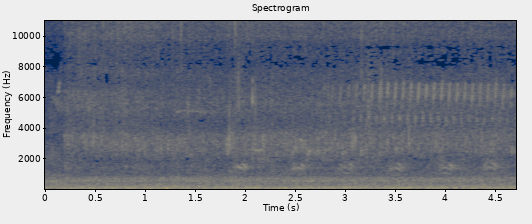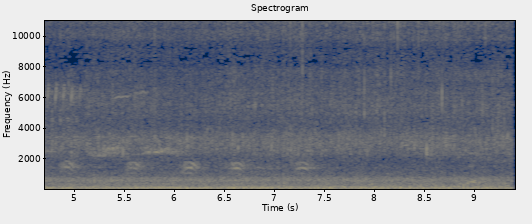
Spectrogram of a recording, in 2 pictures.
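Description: Outdoor ambience with a steady hiss-like background; a bird repeats a short call about two to three times a second for several seconds, while a fast, high trill sounds briefly in the middle.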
